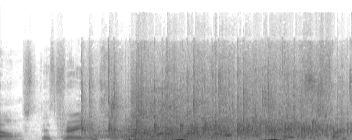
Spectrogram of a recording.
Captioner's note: cheering and applause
